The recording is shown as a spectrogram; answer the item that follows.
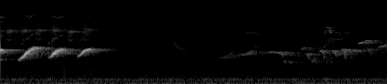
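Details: White-rumped shama after its first moult, sunbathing, gives three loud rising whistled notes in quick succession, followed by soft, faint warbling phrases at lower volume.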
